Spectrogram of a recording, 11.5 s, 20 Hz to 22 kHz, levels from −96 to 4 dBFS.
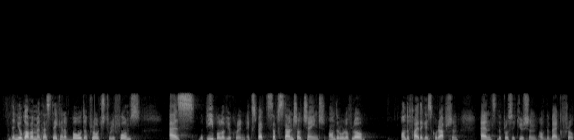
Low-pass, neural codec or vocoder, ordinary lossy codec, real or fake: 7.2 kHz; none; none; real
